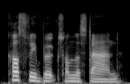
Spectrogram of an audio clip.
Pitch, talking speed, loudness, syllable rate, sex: 140 Hz, 230 wpm, -21 LUFS, 5.3 syllables/s, male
